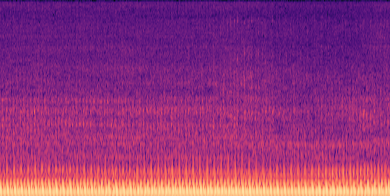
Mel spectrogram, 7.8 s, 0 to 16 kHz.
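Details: Kawasaki Ninja 300 with a tik-tik noise traced to a faulty chain tensioner: with the tensioner's 10 mm bolt loosened, the idle is steady and even with no ticking. Tightening it brings the tick back.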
